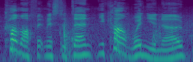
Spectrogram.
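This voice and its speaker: A man's voice: sits high, animated, moderate pace. A young man playing an impatient, pompous council foreman in a radio comedy, insistent in manner. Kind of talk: radio comedy play acting. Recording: outdoor vehicle noise behind.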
